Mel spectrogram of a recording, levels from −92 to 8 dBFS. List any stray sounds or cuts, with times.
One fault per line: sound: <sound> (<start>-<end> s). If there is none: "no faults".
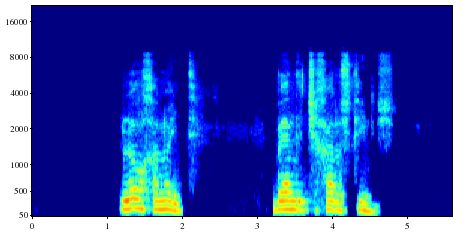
no faults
